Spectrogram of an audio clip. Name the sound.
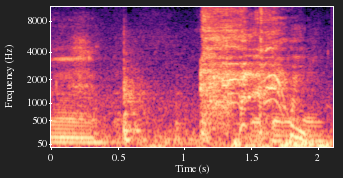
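coughing fit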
